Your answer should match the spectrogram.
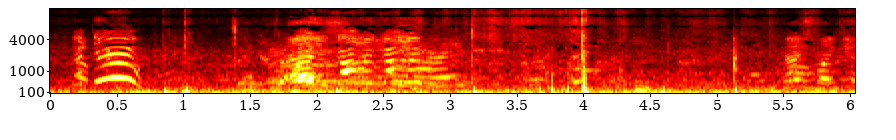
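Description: Outdoor youth soccer sideline: a short shout just after the start, fainter overlapping calls from players on the field, and one sharp thud of a soccer ball being kicked about four seconds in, the loudest sound.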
